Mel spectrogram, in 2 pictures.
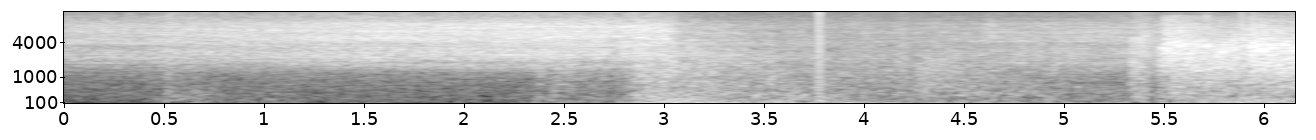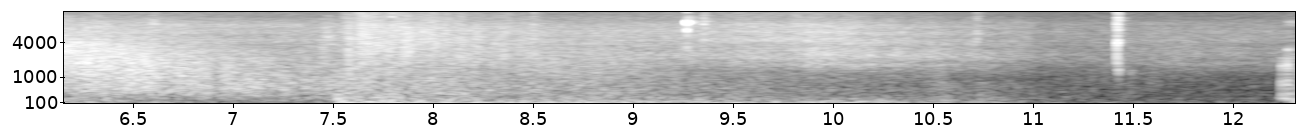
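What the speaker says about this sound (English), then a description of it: "Tate is firing on the battleship, actually very effectively" Heavy battleship gunfire in the naval game Dreadnought Improvement Project, a deep rumbling roar of shell blasts building after a quiet start and rolling on loudly and continuously with no voices.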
